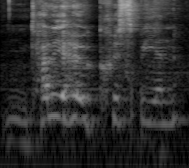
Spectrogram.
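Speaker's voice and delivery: high-pitched mock British toff; cartoonishly high British gent. Shown as a demonstration. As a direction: play up a hammy British accent. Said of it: "the most stereotypical thing you could have said".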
